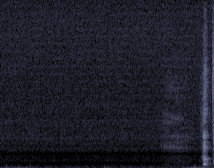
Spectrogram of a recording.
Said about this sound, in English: Hold on, I have to sneeze.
